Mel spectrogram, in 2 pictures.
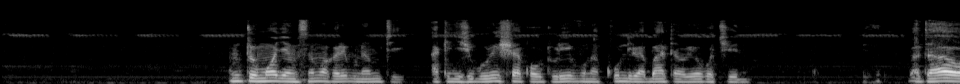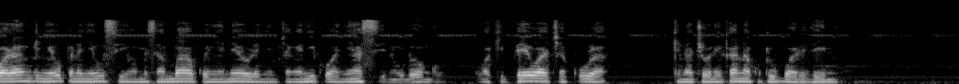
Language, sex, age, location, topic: Swahili, male, 18-24, Dar es Salaam, agriculture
